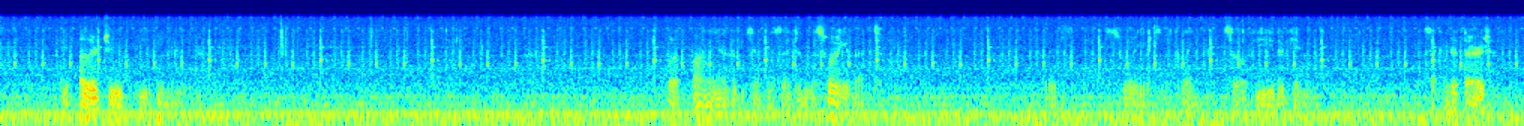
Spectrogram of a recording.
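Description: A young man speaks casually into a nearby microphone, in short bursts.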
